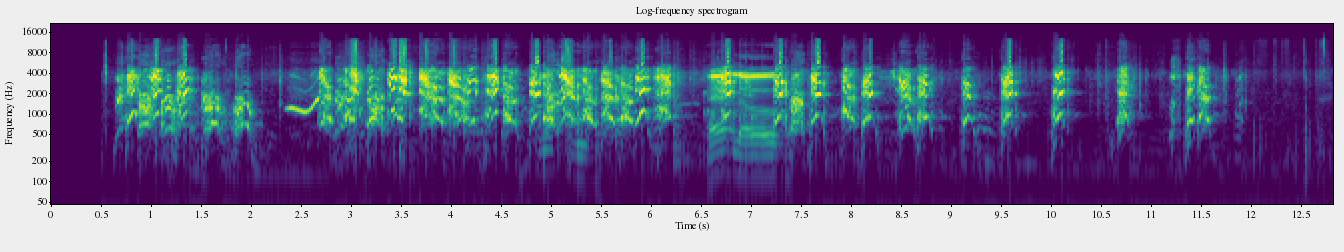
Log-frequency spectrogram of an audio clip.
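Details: Japanese Spitz puppies yap in a rapid, overlapping chorus of high, sharp yips and little barks, with a brief whine, thinning to spaced single yips toward the end.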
